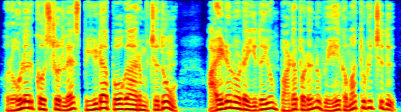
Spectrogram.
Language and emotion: Tamil, fearful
